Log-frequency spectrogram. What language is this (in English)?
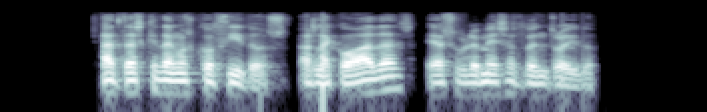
Galician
